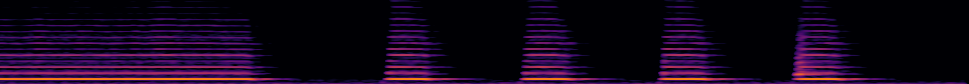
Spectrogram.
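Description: A low F-sharp recorder note held for over a second, then four short repeated toots of the same pitch, evenly spaced, clear and close.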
